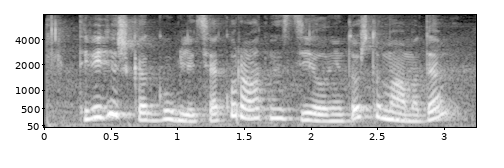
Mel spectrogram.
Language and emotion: Russian, neutral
